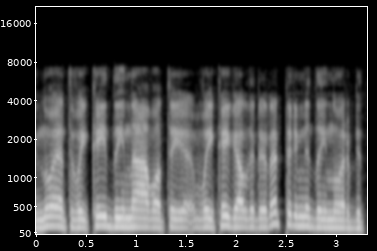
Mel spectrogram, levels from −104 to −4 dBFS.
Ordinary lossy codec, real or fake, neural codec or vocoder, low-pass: AAC, 64 kbps; fake; codec, 16 kHz, 8 kbps, FunCodec, trained on LibriTTS, 25 frames a second; 7.2 kHz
